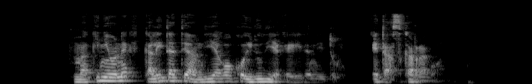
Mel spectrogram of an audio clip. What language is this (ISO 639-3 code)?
eus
